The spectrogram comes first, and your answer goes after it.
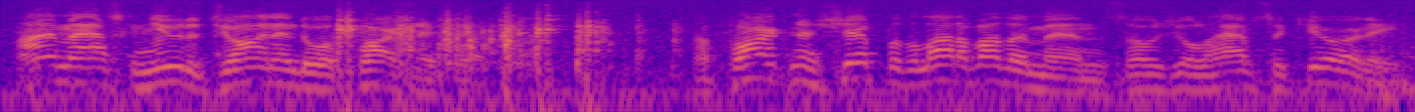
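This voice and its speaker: A man's voice: a little high, big pitch swings, fast talker. An actor in a 1940s film playing an earnest small-town male insurance salesman, folksy, patient and persuasive. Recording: noisy 1940s film soundtrack.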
